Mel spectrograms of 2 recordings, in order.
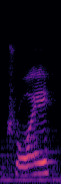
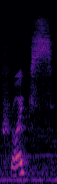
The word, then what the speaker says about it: Croix: Like, I recognized it as sounding French, so I knew that I had to pronounce it like Croix instead of Croix. I know that the X is silent. I may not know French, but I know that much at least. That the X is usually silent.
